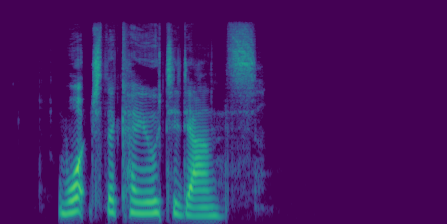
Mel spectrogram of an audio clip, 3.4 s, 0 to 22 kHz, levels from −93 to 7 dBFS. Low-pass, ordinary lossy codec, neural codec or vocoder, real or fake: 14.4 kHz; none; none; real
